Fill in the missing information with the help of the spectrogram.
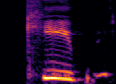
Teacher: For example, in the word keep is articulated further forward because the k is followed by the front vowel.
